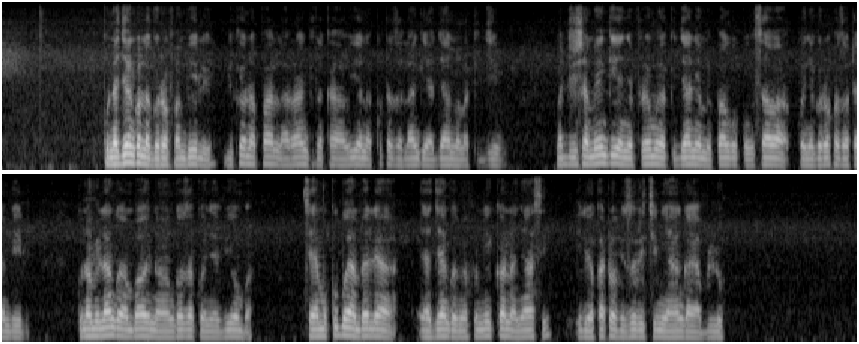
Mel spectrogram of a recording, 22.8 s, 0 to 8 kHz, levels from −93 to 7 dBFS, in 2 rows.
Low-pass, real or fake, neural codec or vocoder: 7.2 kHz; real; none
